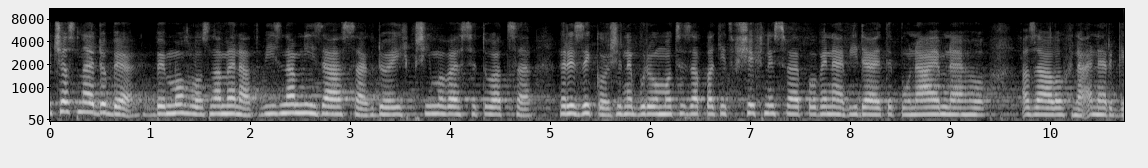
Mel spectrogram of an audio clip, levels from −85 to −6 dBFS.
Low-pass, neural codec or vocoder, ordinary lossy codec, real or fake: 7.2 kHz; none; AAC, 48 kbps; real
